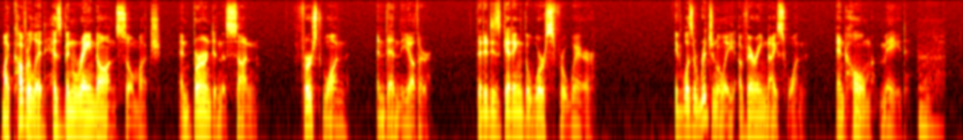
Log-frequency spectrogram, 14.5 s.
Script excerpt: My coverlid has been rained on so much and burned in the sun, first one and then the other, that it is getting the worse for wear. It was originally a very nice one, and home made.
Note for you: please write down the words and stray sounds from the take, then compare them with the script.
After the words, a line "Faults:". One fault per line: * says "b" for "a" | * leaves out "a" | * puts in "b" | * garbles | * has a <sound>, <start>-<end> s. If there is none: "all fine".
My coverlid has been rained on so much and burned in the sun, first one and then the other, that it is getting the worse for wear. It was originally a very nice one, and home made.
Faults:
* has a sigh, 13.8-14.2 s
